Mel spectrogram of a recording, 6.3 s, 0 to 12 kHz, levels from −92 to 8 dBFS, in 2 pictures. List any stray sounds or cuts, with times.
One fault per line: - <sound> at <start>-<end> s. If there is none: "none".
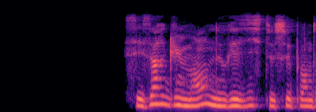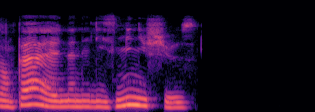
none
